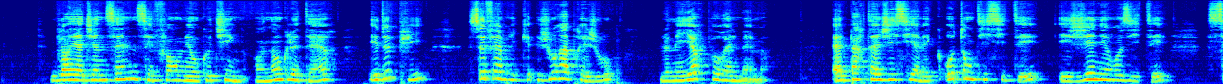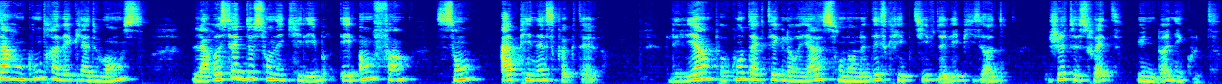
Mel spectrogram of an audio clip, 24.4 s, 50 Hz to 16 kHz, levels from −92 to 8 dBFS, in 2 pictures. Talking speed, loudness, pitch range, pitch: 140 wpm, -24 LUFS, 200-265 Hz, 230 Hz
